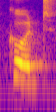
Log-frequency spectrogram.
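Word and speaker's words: could: कुड, वुड, शुड। Clear हो गया? यहाँ पे सब में क्या है? डी से पहले है और डी से पहले होता है तो ये हो जाता है साइलेंट। कुड, वुड, शुड, ये साइलेंट लेटर्स होते हैं।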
